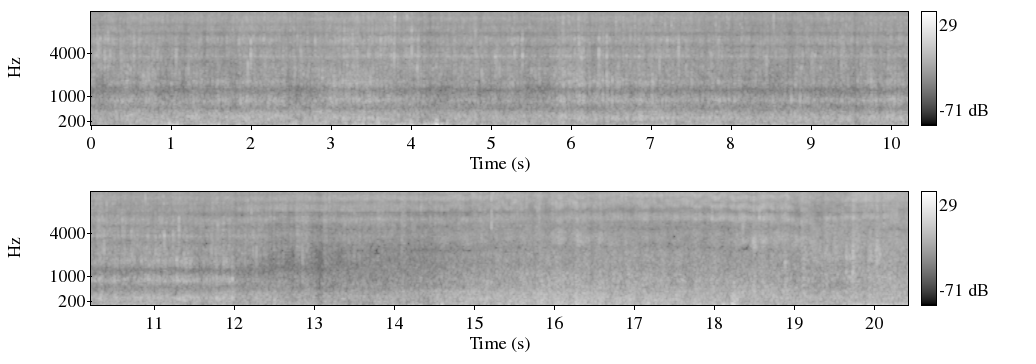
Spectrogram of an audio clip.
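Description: Steady stream of water from a garden hose splashing onto wet soil and a puddle.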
